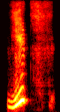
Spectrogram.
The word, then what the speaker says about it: Yitzraeli: And it's called the uh, Yitzraeli. Yitzraeli sounds like Israeli. The word J, the letter J, does not appear in the Hebrew language.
